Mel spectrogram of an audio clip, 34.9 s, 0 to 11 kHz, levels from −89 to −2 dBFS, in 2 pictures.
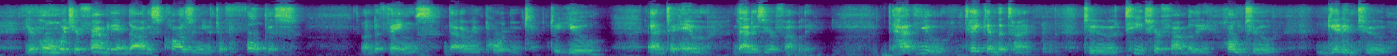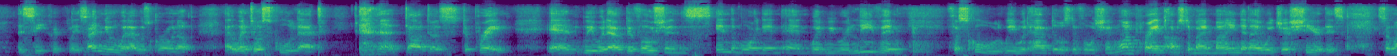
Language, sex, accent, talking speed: English, male, American, 160 wpm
